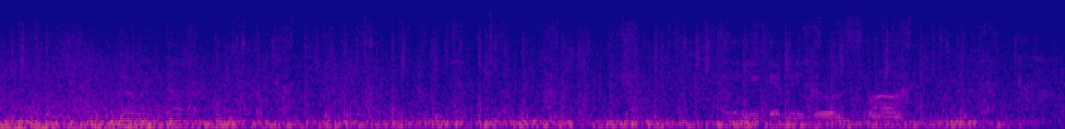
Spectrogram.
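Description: A man speaks weakly and hoarsely, close by.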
